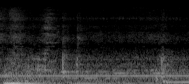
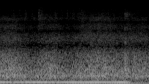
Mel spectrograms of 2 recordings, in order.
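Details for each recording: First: Split air-conditioner blower wheel after balancing on a test stand, at maximum speed: smooth, even hum with no wobble or thumping; previously noisy and shaking; normal running. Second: Split air conditioner blower wheel (turbina) spun on a balancing jig by its small motor on 220 V with a 2.5 µF capacitor: low, steady droning hum with a shaky rumble. Wheel trembles before balancing.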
